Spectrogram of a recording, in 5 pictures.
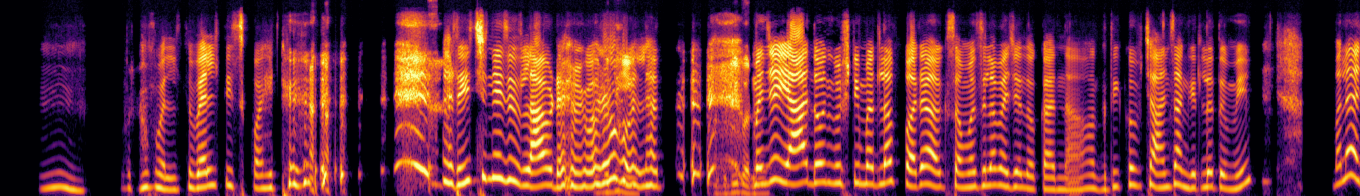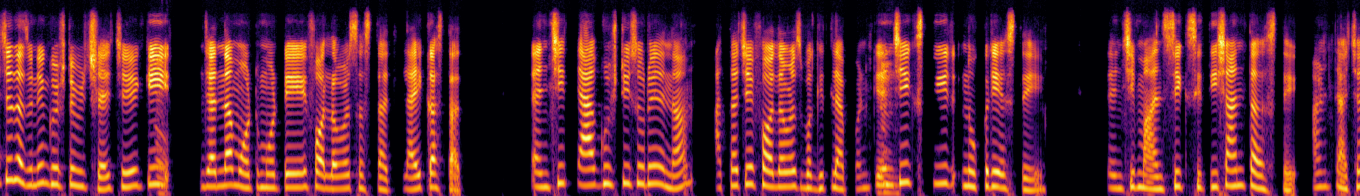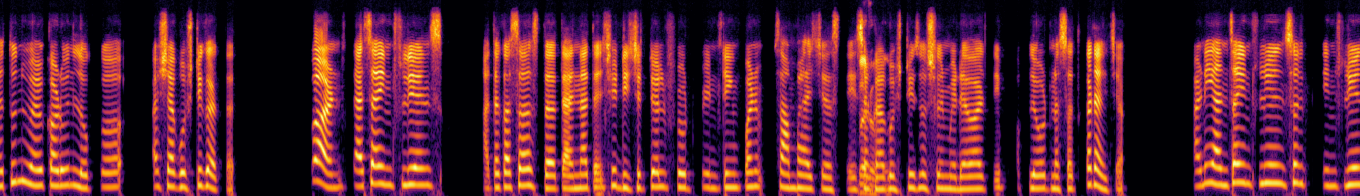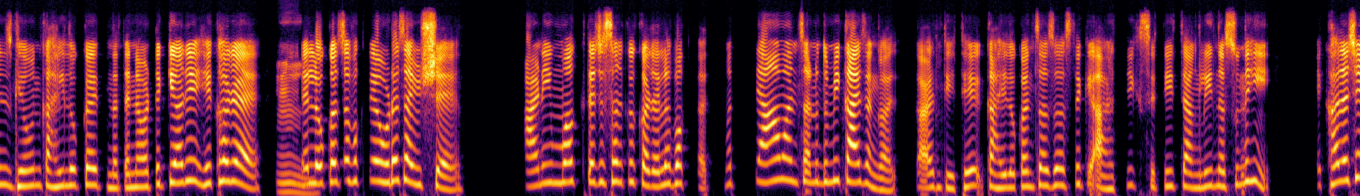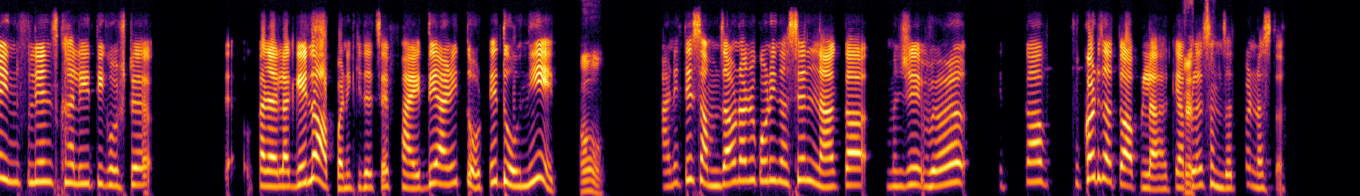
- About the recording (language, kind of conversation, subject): Marathi, podcast, सोशल मीडियावर दिसणं आणि खऱ्या जगातलं यश यातला फरक किती आहे?
- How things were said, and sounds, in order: laughing while speaking: "वेल्थ इस क्वाइट. रिचनेस इस लाउड, बरोबर बोललात"; in English: "वेल्थ इस क्वाइट. रिचनेस इस लाउड"; chuckle; in English: "फॉलोवर्स"; in English: "फॉलोवर्स"; in English: "इन्फ्लुअन्स"; in English: "डिजिटल फ्रूट प्रिंटिंग"; in English: "इन्फ्लुएन्सर इन्फ्लुअन्स"; in English: "इन्फ्लुअन्स"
